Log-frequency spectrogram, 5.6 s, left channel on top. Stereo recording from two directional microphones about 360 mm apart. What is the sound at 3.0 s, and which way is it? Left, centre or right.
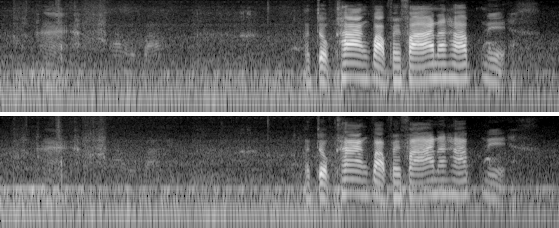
Speech, centre.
